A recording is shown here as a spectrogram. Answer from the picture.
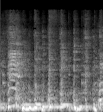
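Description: Live Yoruba drum music led by a talking drum struck with a curved stick, its strokes stepping between a few pitches in a quick rhythm, with a second hand drum playing along.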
